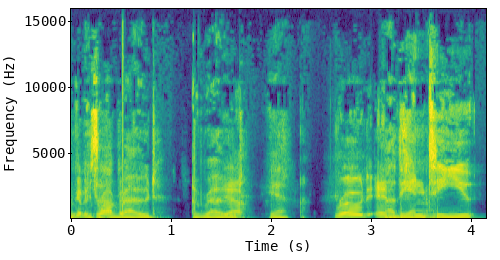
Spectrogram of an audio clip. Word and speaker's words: Rode: It's like, but it says Rode. Oh, okay. Sorry. The thing that surprised Rode me. As in toad? Yes. Yes. They rhyme. It rhymes.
